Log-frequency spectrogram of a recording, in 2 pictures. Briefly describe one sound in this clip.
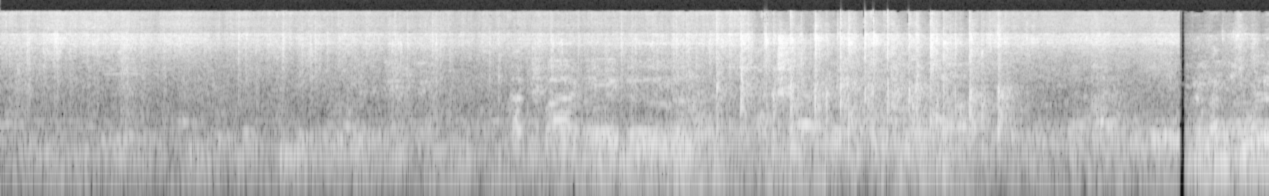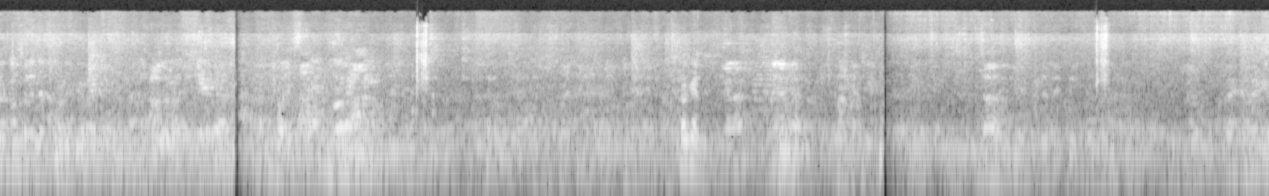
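A crowd of men and women chatter and cheer nearby.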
